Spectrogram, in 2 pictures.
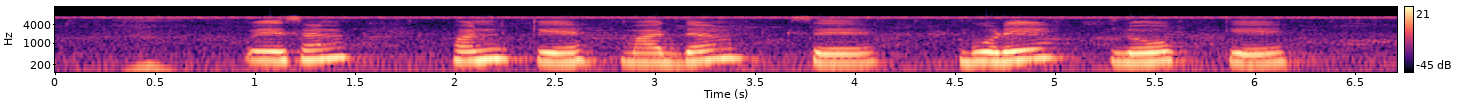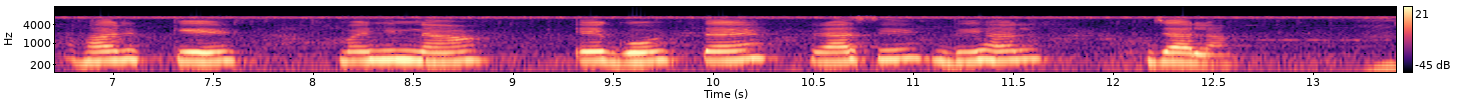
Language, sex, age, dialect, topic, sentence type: Bhojpuri, female, 25-30, Southern / Standard, banking, statement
